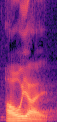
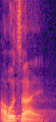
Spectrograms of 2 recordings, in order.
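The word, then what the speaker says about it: áo dài: 놀라를 쓴 이 옷은 아오야이, 들어봐 아오자이. 뭐 아오자이 발음 두 개인데 하노이는 아오자이라 발음하고요. 남쪽에는 아오야이. 이게 좀 달라요.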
